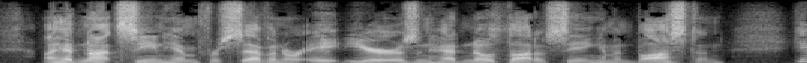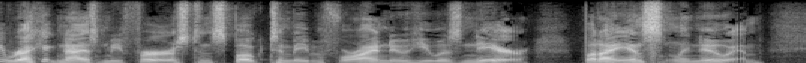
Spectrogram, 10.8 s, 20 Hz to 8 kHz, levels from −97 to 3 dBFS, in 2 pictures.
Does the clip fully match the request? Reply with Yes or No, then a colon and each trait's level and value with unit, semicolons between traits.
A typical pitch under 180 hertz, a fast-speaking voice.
Yes: low, 135 Hz; fast, 210 wpm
